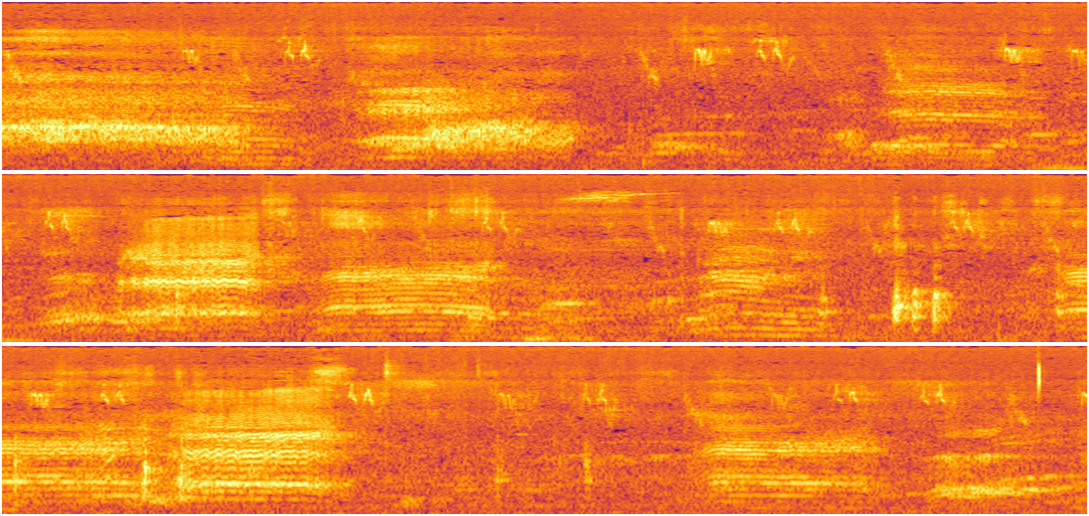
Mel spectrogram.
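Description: Livestock bleating: a string of about ten wavering calls, each roughly a second long, with faint short high chirps between them.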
